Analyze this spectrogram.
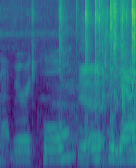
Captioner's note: applause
